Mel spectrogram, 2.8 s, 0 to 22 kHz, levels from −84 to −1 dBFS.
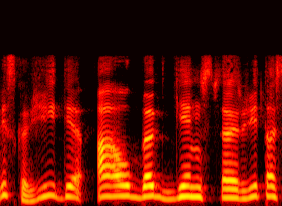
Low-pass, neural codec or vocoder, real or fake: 7.2 kHz; codec, 16 kHz, 0.8 kbps, ZipCodec; fake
